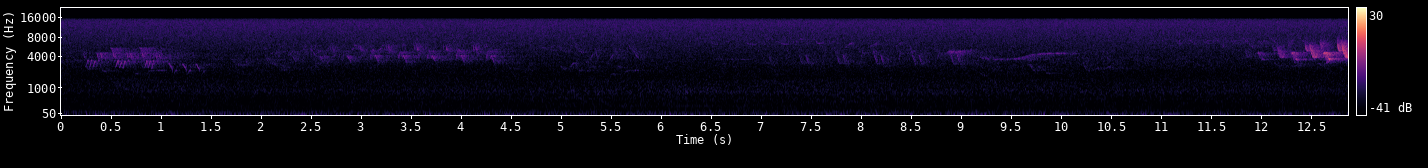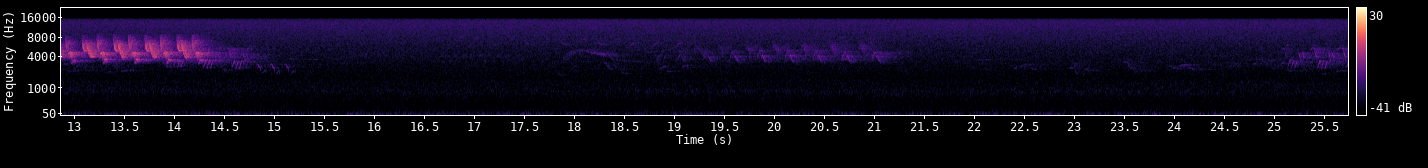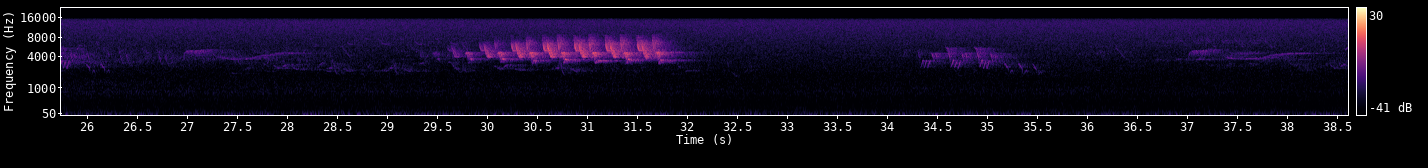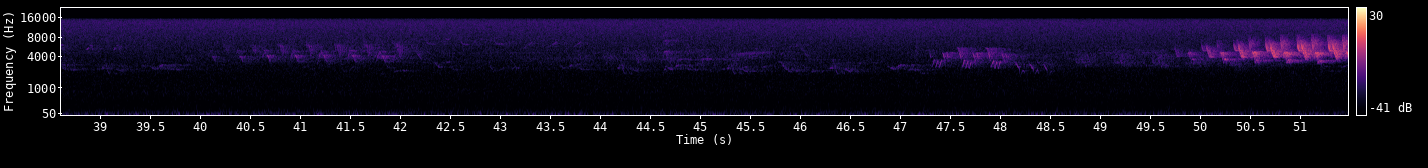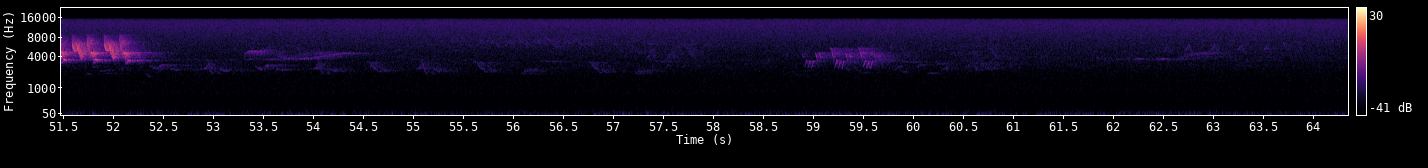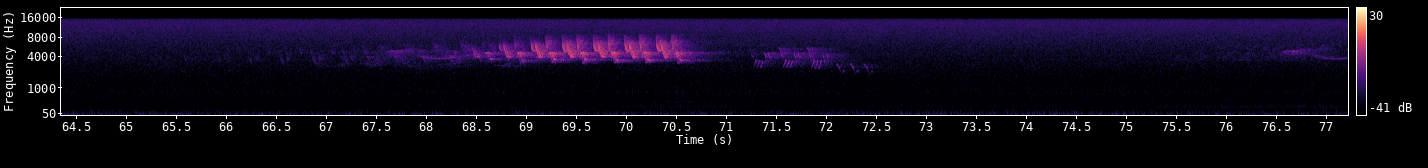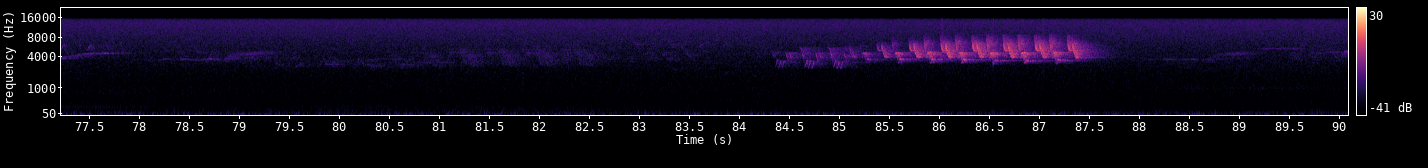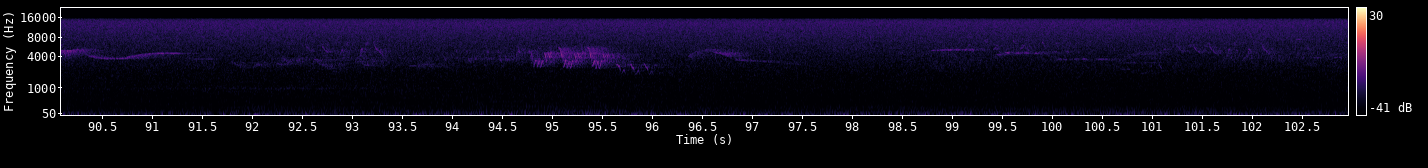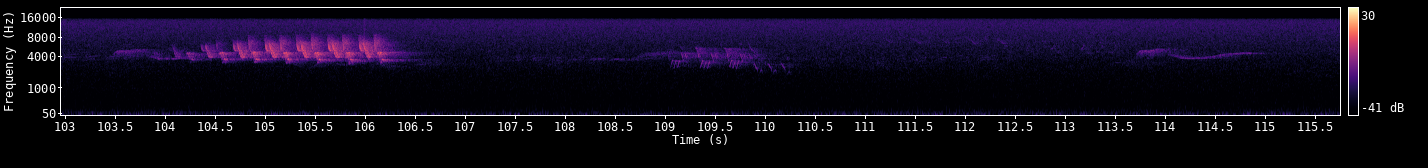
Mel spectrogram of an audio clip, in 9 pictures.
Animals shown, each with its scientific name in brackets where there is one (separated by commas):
Mourning Warbler (Geothlypis philadelphia), American Robin (Turdus migratorius), Eastern Wood-Pewee (Contopus virens), Black-and-white Warbler (Mniotilta varia), White-throated Sparrow (Zonotrichia albicollis), Ovenbird (Seiurus aurocapilla), Black-throated Blue Warbler (Setophaga caerulescens), Chestnut-sided Warbler (Setophaga pensylvanica)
